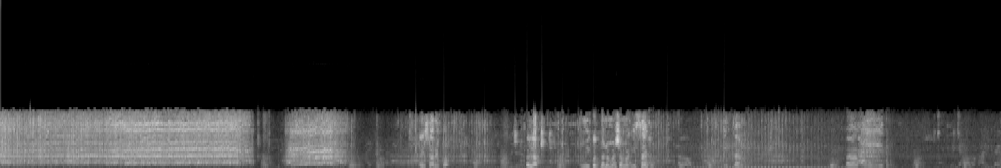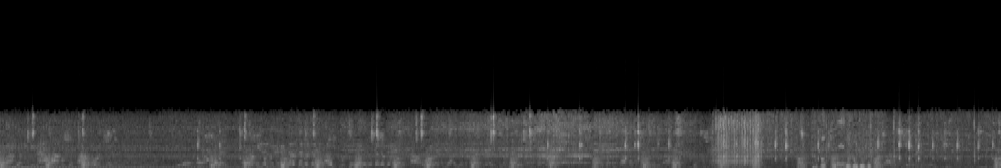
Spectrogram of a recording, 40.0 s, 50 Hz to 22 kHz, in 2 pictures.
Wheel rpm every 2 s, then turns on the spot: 220, 220, 110, 70, 20, 20, 20, 20, 10, 0, 0, 0, 0, 0, 0, 0, 0, 10, 0, 0.
4-16 34-36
